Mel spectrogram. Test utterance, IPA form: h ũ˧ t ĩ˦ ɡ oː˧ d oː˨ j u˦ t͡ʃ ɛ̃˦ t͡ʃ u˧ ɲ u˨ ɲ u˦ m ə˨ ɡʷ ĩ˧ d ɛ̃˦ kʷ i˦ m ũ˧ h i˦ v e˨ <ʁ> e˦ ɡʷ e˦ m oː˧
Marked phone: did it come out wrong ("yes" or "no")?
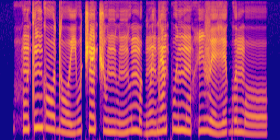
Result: yes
